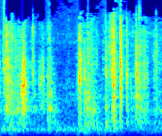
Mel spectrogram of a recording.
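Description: Christmas ball ornaments being handled in and around a lantern: a run of light clicks and knocks, several in quick succession about one and a half seconds in.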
